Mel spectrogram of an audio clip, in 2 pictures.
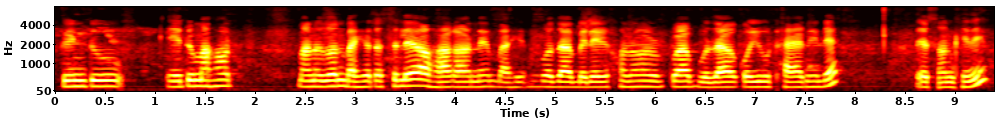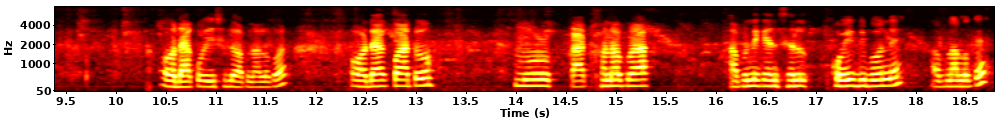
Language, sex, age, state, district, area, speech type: Assamese, female, 30-45, Assam, Tinsukia, urban, spontaneous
